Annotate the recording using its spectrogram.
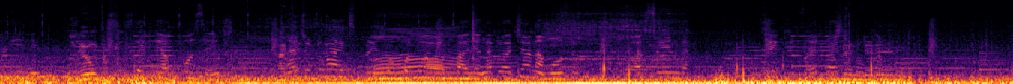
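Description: Car driving, its engine and road noise a steady low rumble heard inside the cabin, with music and voices over it.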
